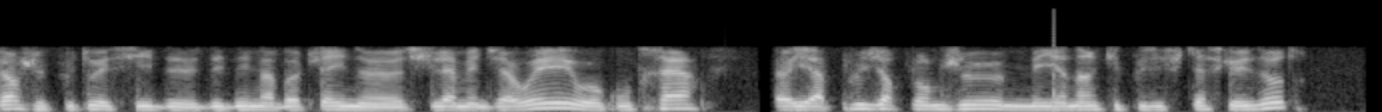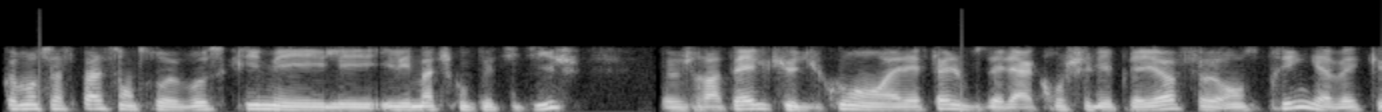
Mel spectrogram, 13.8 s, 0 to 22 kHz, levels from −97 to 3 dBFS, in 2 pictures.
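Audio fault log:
Throughout: tandem speech coding. The speech sounds like it went through AMR-NB twice, with a G.711 hop in between, so the second coder is chewing on the first one's leftovers. That's why it sounds rough, muffled and a bit warbly, with nothing above 3.8 kHz.
3.63, 5.27, 7.11 and 11.72 s: repeated buffer. Each time a tiny slice of roughly 1.45 ms, which fits a 64-sample buffer, gets replayed one to three extra times. It's so short that you hear a click or brief buzz rather than a stutter, and hardly any audio goes missing.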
